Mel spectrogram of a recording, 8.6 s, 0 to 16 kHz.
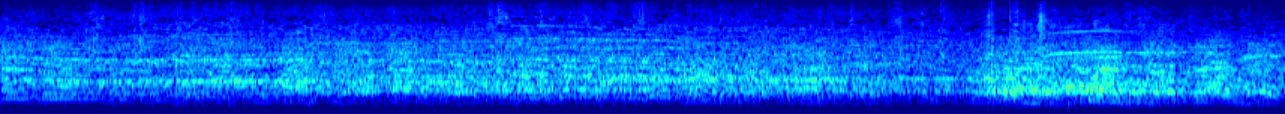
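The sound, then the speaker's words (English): A wrestling crowd at a July 2011 WWE show chants "First Amendment" in a steady, loud roar of many voices that swells near the end. “If you can't hear that, the audience is chanting First Amendment, which is the freedom of speech.”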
